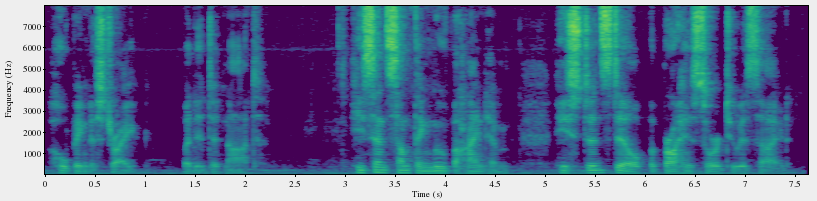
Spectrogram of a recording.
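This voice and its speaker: A man speaking softly and calmly as he reads his own fantasy writing aloud in a quiet narrating style. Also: sits low, slight background noise. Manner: quiet, calm, soft-spoken reading. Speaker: writer reading own novel aloud.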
